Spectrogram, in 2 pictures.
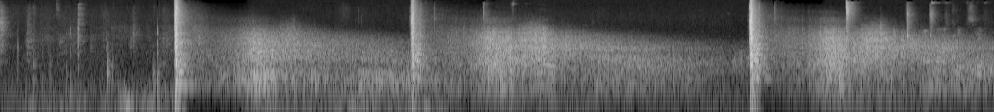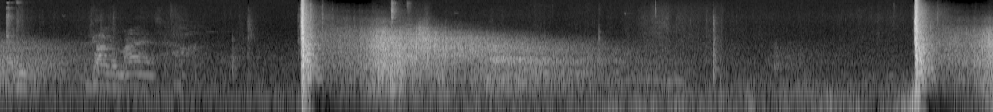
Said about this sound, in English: You hit number three. Try not to shoot that high.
